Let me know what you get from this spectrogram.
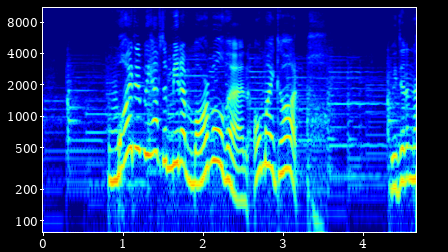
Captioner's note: exhales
